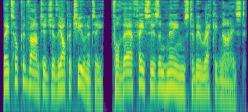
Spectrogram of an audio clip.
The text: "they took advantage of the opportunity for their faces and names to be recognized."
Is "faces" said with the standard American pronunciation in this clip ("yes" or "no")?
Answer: yes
